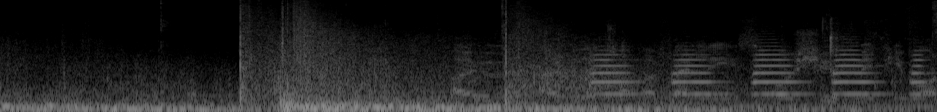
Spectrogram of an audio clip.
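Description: Musket volleys crack out in a Civil War video game battle, with sharp gunfire bursts and rolling booms over a noisy battlefield, and brief tonal horn-like calls toward the end.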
